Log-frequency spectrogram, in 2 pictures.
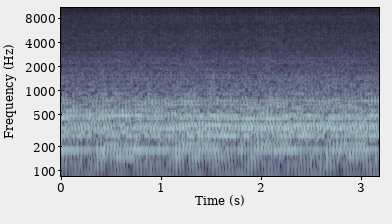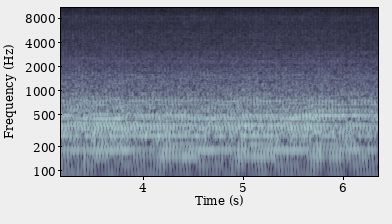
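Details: Roadside-free old gas-powered air compressor, single-cylinder engine, running after the valve cover was refitted and the air filter cleaned and reinstalled. It holds a steady, even speed with no misses, hunting or rattles; it runs healthy.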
